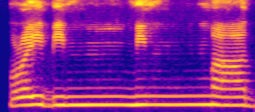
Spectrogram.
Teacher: ریب مما دونوں میم مشدد ہے اور دونوں کو ہم غنہ کے ساتھ پڑھ رہے ہیں. ریب مما اور سیکنڈ والی میم کے آگے الف مدہ ہے، اس سے ہم ان کو ون فنگر اسٹریچ کر رہے ہیں میم کو.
